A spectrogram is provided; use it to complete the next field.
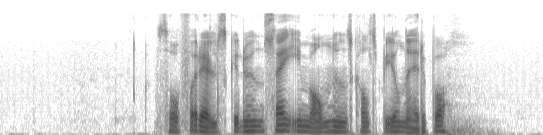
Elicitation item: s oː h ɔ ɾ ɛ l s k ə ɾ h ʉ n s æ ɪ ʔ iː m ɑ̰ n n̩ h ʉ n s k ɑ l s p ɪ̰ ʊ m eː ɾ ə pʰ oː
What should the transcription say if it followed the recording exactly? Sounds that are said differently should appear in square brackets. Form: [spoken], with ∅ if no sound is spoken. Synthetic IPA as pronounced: s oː [f] ɔ ɾ ɛ l s k ə ɾ h ʉ n s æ ɪ ʔ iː m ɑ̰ n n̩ h ʉ n s k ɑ l s p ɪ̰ ʊ [n] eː ɾ ə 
